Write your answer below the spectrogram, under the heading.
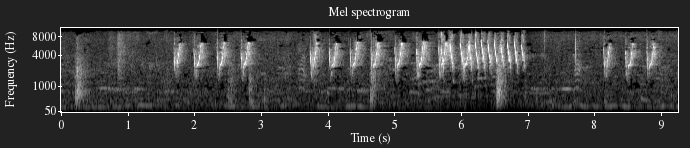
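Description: A weaver sings bright, high chirps in quick bursts, building to a fast rattling trill, over a faint low hum.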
